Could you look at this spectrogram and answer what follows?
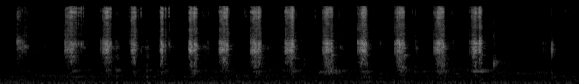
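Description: Hand ratchet clicking about three times a second as it backs out the T30 Torx set screw that holds a brake rotor to the hub. The clicking stops about five seconds in.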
